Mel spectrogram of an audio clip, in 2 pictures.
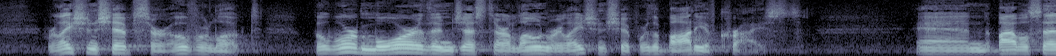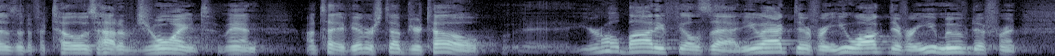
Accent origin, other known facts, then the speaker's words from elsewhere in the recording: Whipple, Ohio, United States; I grew up in Ohio, a little town called Whipple, Ohio.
